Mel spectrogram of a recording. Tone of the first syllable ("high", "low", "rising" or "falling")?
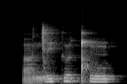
low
